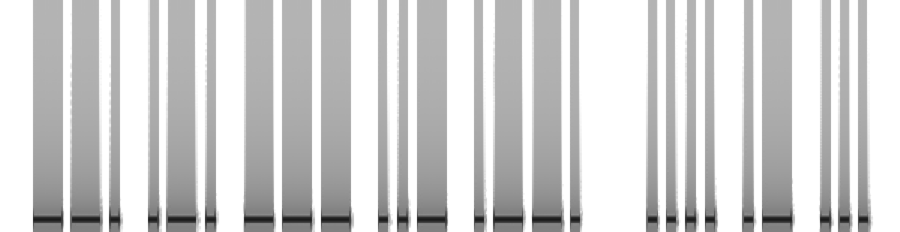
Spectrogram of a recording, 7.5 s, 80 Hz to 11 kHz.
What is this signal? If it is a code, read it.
Morse code, heard as a keyed tone, about 15 wpm, 700 Hz. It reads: GROUP HAS
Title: Sentences from Top 1000 Words - Review Part 1 - 15wpm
